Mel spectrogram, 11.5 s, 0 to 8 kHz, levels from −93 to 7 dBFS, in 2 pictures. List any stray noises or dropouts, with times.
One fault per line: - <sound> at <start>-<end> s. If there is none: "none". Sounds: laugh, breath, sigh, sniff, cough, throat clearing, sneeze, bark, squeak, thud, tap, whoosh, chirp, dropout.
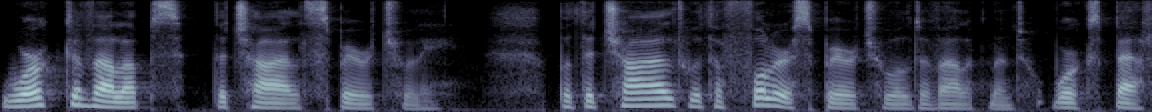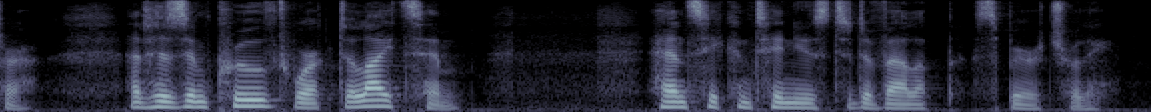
none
